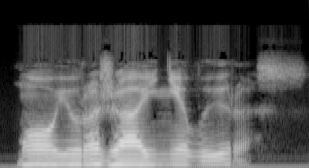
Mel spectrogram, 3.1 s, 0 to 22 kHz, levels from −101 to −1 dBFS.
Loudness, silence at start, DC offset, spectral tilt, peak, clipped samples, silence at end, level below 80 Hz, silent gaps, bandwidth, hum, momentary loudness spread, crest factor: -21 LUFS; 0.2 s; under 0.1%; -7.5 dB/octave; -6 dBFS; under 0.1%; 0.1 s; -48 dBFS; none; 11 kHz; none; 16 LU; 16 dB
